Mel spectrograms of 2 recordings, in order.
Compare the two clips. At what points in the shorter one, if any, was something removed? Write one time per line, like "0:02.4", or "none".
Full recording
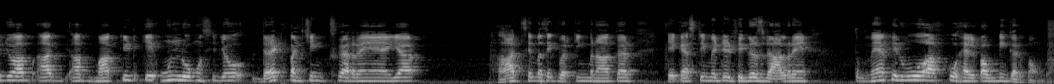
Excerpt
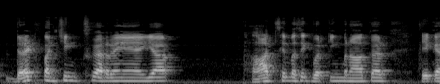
none

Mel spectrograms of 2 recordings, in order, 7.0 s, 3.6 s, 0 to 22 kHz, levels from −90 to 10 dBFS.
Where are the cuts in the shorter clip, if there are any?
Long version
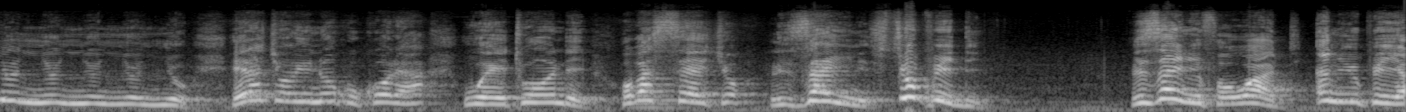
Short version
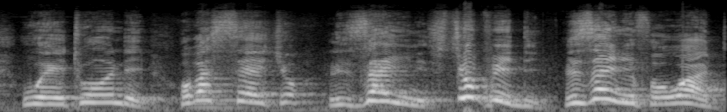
0:02.7

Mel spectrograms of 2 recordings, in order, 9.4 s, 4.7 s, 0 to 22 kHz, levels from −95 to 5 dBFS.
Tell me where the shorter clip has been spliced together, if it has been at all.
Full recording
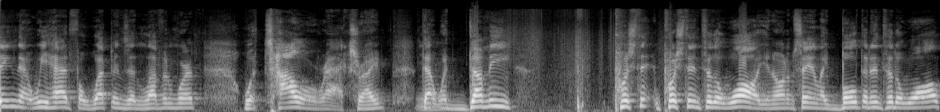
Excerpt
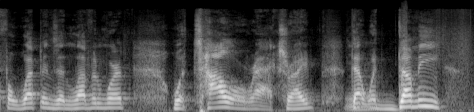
none

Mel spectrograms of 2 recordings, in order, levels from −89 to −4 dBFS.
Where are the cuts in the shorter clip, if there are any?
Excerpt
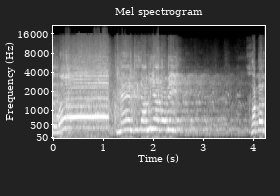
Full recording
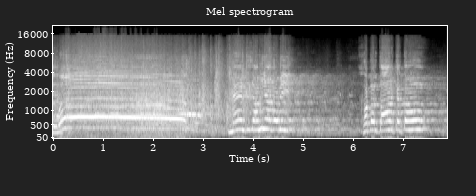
0:01.1

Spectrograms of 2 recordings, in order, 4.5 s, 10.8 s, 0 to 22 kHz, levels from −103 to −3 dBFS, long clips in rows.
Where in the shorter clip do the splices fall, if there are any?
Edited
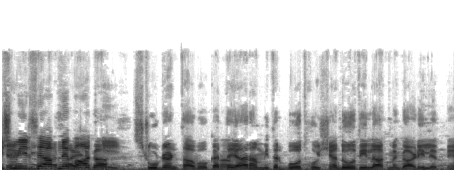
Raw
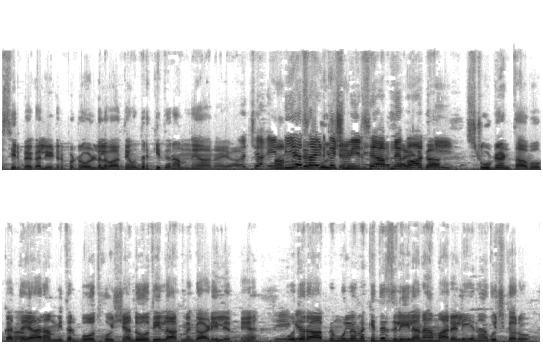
none

